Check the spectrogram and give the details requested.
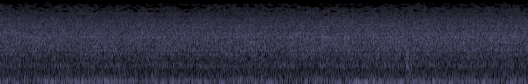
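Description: Food frying in a pan: a steady sizzling hiss, with a faint low hum underneath.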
